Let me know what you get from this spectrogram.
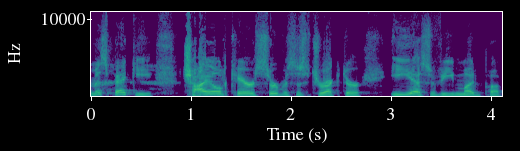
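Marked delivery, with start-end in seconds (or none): none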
